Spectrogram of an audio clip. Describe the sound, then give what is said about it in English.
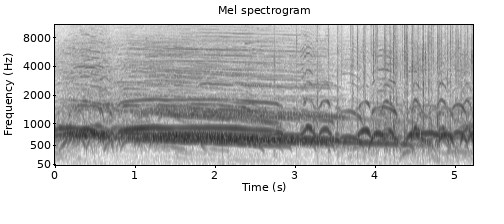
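Tribal wrestlers chant and whoop in an elaborate ritual war dance and welcome: many overlapping voices hold long, sliding tones, then break into a flurry of short rising-and-falling whoops and cries toward the end. “renowned for their wrestling skills, but they're equally well known for their elaborate rituals. I'm not absolutely sure if this is a war dance or a welcome. Happily, it turns out to be both.”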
